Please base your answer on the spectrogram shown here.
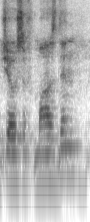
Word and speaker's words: Joe Mozden: uh from gmail investing um we're here with joseph mazdan is that how he pronounced your name joe it is but i'll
